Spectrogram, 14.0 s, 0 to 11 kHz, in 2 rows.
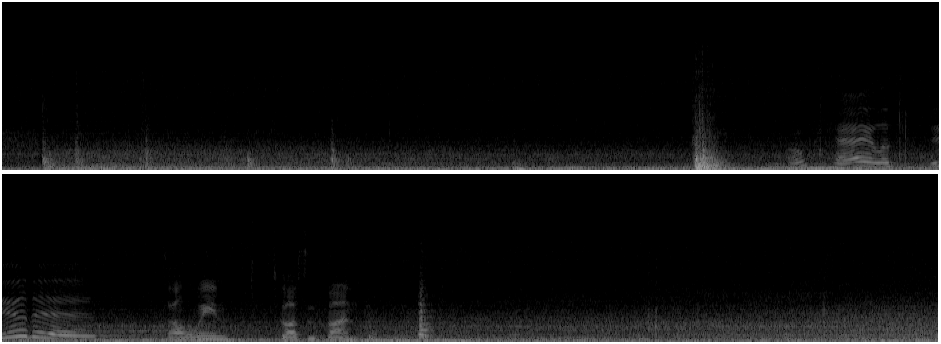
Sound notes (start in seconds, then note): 10.0 car beeps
